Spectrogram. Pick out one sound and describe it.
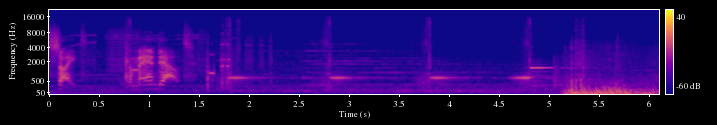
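Short electronic beeps sound in a quick series.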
